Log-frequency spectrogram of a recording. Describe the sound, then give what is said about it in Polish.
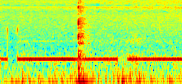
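A steady, thin telephone line tone hums through a handset, continuous and fairly quiet, with a brief click partway through and faint background noise, no one speaking. “No sygnał może.”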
